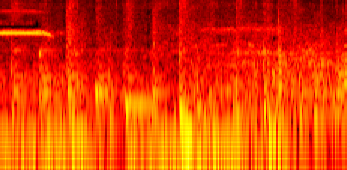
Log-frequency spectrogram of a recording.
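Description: One short blast on a plastic coach's whistle, a steady high tone of about a third of a second, over trailer music with a steady percussive beat.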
